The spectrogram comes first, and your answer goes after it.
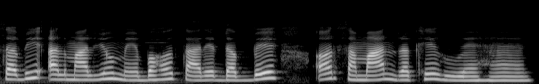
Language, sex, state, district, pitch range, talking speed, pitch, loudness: Hindi, female, Jharkhand, Garhwa, 195-245 Hz, 120 wpm, 210 Hz, -19 LUFS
